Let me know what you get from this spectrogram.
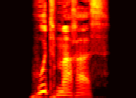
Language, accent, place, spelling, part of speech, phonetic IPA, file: German, Germany, Berlin, Hutmachers, noun, [ˈhuːtˌmaxɐs], De-Hutmachers.ogg
- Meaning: genitive of Hutmacher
